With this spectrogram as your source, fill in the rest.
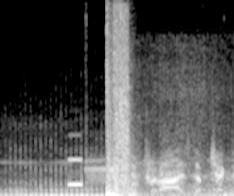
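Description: A rocket launcher fires with a loud whoosh.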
